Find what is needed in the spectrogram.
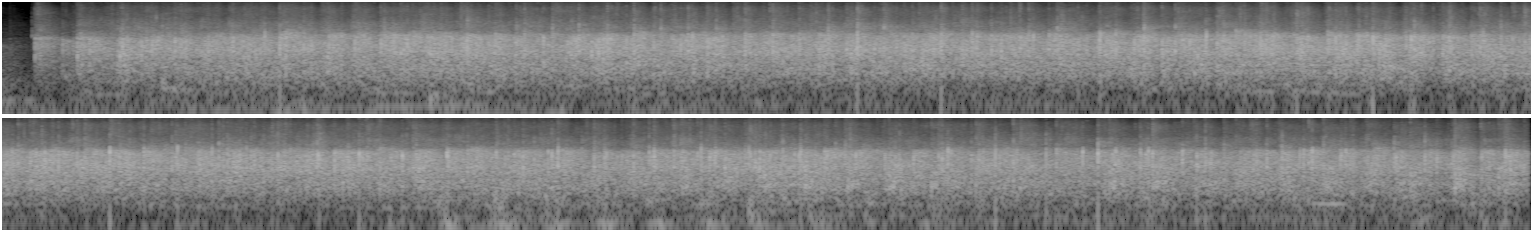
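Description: Audience applauding, breaking out suddenly about half a second in after a near-silent pause and then going on steadily.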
